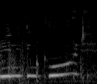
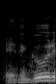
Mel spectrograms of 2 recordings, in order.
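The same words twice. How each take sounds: First: Squeaky high voice. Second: Said in the usual way. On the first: Pretend. Repeats the question, playful voices.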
